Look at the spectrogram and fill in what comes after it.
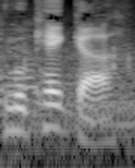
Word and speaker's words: moqueca: Well, it's moqueca, but I've seen it spelled with an O, moqueca. But moqueca. – You can do it either way, moqueca or moqueca.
